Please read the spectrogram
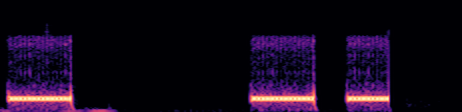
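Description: A phone ringing tone heard on an outgoing call to a barber: steady electronic buzzing bursts in a double-ring pattern, clear, with brief silences between and no voices.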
